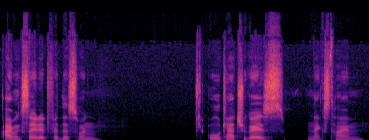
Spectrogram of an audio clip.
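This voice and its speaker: A young woman co-hosting a podcast, bantering playfully with quick teasing interjections. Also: fairly low pitch, little pitch movement, clean tone, no echo, clean studio sound. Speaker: podcast co-host. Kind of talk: casual chat.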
